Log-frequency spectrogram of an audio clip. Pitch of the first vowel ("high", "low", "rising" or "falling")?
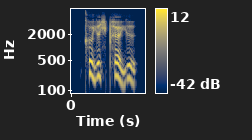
falling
